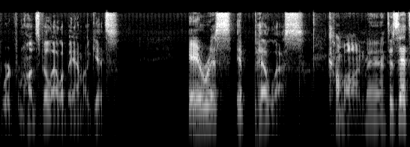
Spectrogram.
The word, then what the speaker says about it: erysipelas: Erysipelas. Okay, I got it. Erysypallis. Erysipelas. You're out. You don't share in the prize. It's actually Erysipelas.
